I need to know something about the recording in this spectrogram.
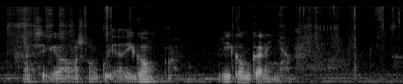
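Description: A small blade scrapes and slits plastic wrap.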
